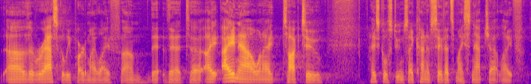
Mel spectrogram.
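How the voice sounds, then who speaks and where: Candid, low-voiced man in a hall. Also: a bit bright. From US Pacific Northwest. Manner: candid and reflective, self-deprecating. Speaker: college president. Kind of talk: personal testimony. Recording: large hall with long reverb.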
